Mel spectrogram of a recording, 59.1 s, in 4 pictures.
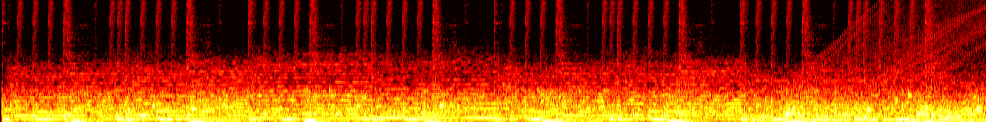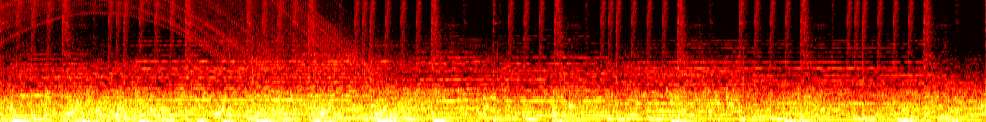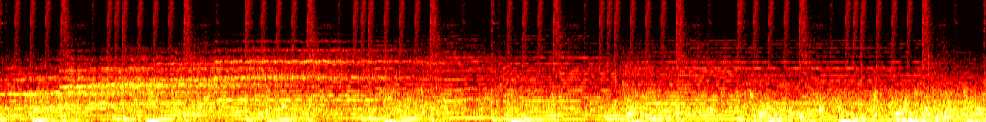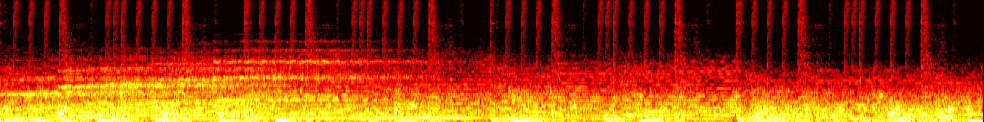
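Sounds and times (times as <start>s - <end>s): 
ambient music: 0.0s - 59.1s.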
